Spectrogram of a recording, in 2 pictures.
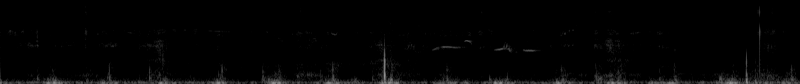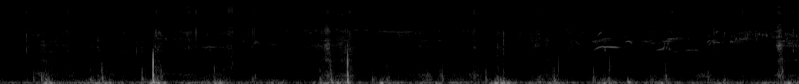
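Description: Footsteps thud softly on grass at a steady walking pace.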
